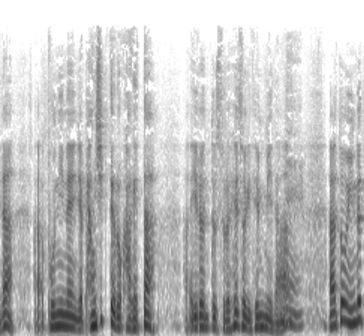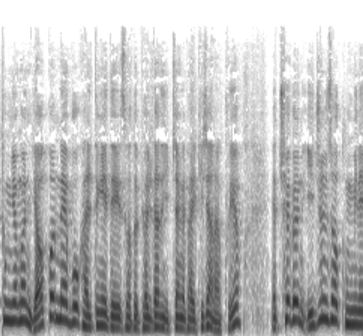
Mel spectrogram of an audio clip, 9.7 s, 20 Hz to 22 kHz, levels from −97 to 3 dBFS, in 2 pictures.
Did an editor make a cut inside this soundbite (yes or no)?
no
